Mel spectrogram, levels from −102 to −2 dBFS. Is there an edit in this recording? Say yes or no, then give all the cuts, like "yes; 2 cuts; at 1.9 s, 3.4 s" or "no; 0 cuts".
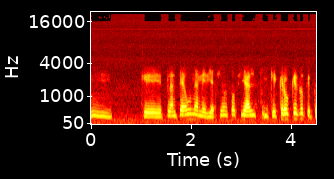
yes; 1 cut; at 0.9 s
